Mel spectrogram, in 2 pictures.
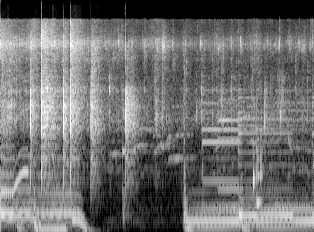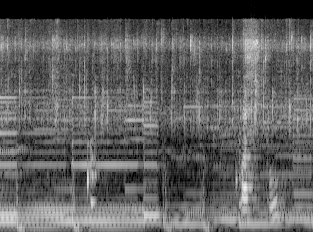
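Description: Mustard seeds, cumin, red chillies and curry leaves fry in hot oil with crackling pops and sizzles, close and lively, punctuated by sharp snaps.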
